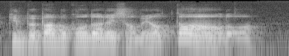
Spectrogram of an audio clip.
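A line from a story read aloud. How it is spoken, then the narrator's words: Pleading. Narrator (French): implorait-il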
